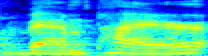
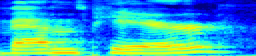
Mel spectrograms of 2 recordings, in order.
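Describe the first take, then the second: First: It is said like the ordinary word 'vampire'. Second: It is said the way its spelling looks. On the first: This is how some other people say it. "or as some people call it" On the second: This is the speaker's preferred way of saying it. "I like to call it Vampyr because that's how it looks like it is supposed to be said"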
